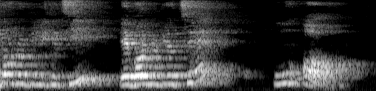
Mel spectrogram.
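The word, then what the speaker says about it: ঙ: প্রথমে যে বর্ণটি লিখেছি এই বর্ণটি হচ্ছে উ অ, এটার উচ্চারণ উ অ, অনেকে উমো উচ্চারণ করি, উমো ভুল উচ্চারণ।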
